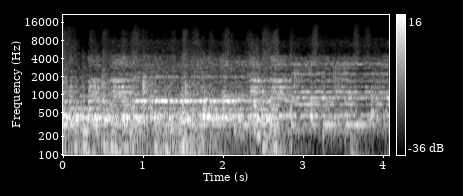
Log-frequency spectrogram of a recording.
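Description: Gospel choir singing in harmony over a steady hand-drum beat from a djembe.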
